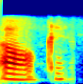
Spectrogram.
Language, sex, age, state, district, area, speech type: Malayalam, female, 18-30, Kerala, Ernakulam, urban, conversation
